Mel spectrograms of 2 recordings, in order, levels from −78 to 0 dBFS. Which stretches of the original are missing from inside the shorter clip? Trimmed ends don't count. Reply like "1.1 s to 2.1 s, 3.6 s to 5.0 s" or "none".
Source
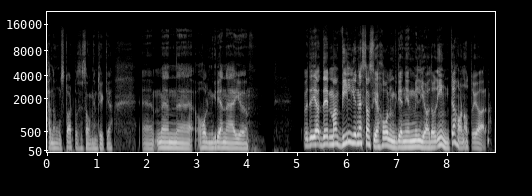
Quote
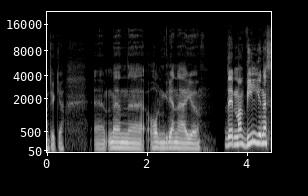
4.5 s to 5.5 s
